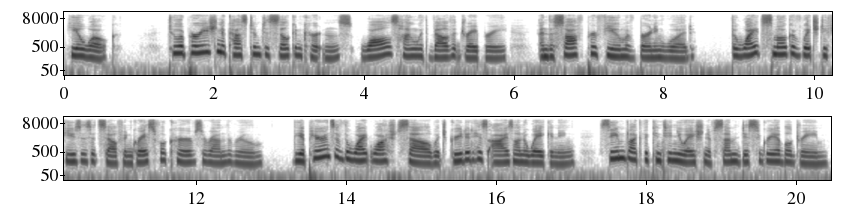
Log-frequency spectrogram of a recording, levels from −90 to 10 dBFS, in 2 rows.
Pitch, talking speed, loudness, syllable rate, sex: 205 Hz, 160 wpm, -19 LUFS, 5.2 syllables/s, female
